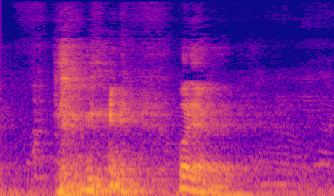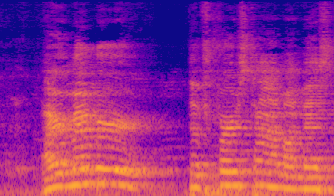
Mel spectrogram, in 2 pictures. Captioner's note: chuckles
